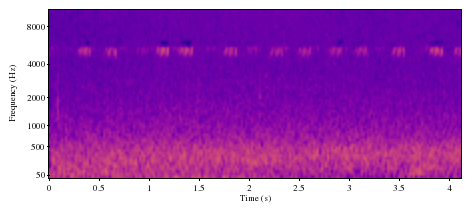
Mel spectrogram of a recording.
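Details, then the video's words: Cricket at nightfall in windy conditions: short, high, even chirps pulse steadily about three times a second over a constant low roar of wind. "Nightfall Cricket Windy Ambience"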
